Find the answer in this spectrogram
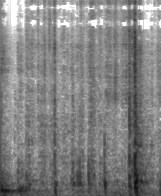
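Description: Cardboard box being opened by hand: cardboard and packing tape scraping and tearing with scattered clicks, and one sharp crack near the end.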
